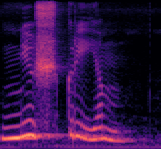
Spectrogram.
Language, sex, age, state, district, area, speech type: Sanskrit, female, 18-30, Tamil Nadu, Tiruchirappalli, urban, read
